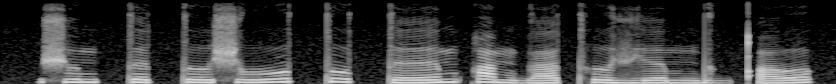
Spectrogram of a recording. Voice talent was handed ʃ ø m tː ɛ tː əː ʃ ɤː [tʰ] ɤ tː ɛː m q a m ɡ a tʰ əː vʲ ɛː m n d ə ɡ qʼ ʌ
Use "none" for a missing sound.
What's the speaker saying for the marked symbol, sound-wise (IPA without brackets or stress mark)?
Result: tː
